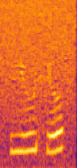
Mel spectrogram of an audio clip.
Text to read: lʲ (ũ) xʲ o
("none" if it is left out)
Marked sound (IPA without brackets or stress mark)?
u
